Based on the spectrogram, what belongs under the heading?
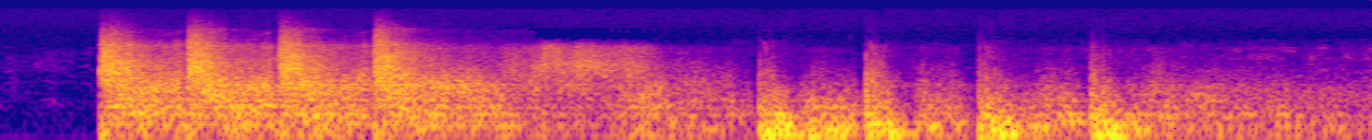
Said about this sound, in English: Somebody else opens up with an anti-aircraft cannon.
